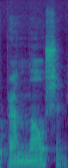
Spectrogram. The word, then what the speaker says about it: promotion: pro her promotion promotion it's unstressed first syllable here her promotion here from her promotion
